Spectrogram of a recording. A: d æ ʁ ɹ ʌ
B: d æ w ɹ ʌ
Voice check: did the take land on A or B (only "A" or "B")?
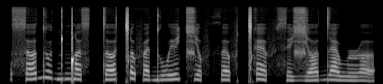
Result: B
